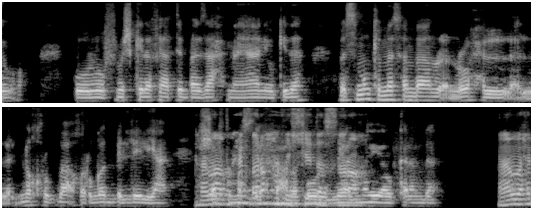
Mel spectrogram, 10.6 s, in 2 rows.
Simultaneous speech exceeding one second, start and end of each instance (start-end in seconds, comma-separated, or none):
7.2-9.1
